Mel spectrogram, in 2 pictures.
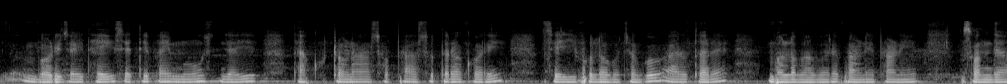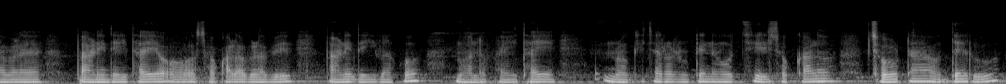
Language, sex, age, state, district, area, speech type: Odia, male, 18-30, Odisha, Koraput, urban, spontaneous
